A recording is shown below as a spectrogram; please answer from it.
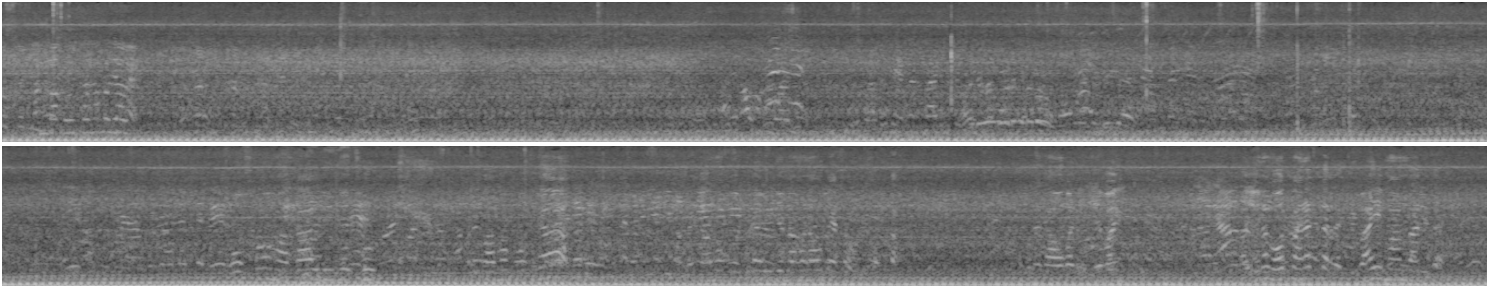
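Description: An engine running steadily at idle, a constant low hum whose pitch shifts slightly about halfway through, with people talking faintly over it.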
